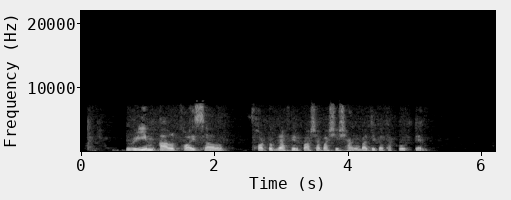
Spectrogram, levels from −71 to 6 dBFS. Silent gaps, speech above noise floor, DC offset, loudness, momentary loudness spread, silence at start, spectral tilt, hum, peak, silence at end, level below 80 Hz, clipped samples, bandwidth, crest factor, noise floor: none; 51 dB; under 0.1%; -19 LUFS; 11 LU; 0.1 s; -6 dB/octave; none; 0 dBFS; 1 s; -58 dBFS; under 0.1%; 8 kHz; 20 dB; -69 dBFS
